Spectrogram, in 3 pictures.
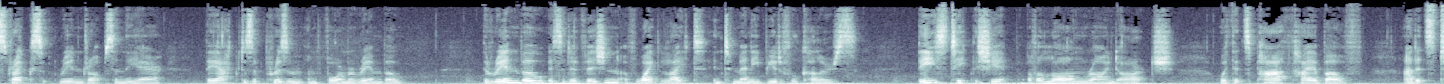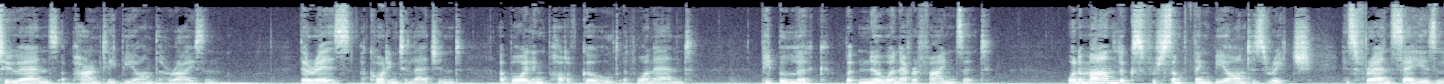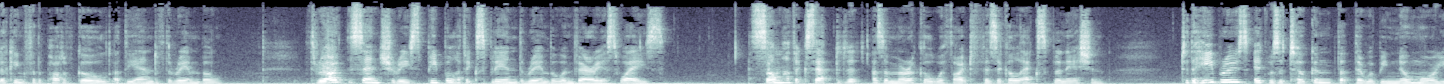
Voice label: north ireland

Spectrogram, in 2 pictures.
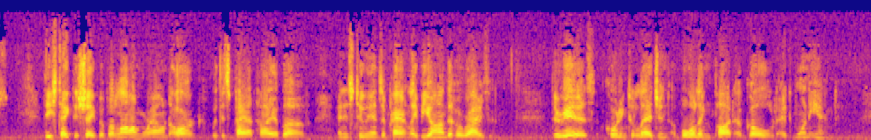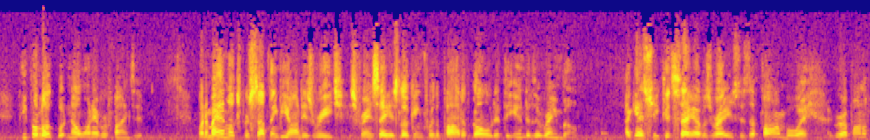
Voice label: kentucky, dialects

